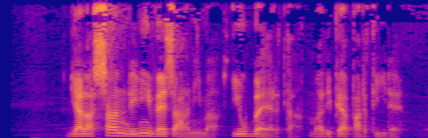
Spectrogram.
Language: Sardinian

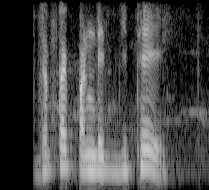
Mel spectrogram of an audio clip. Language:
Hindi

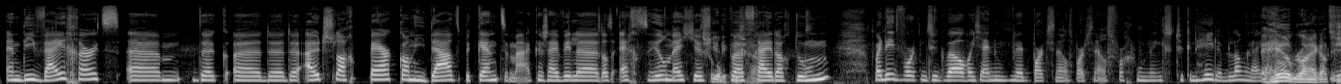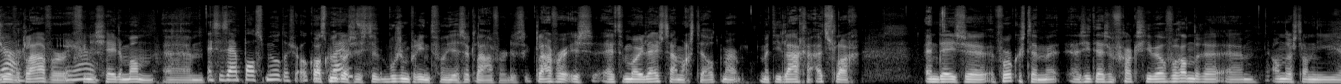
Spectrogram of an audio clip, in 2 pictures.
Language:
Dutch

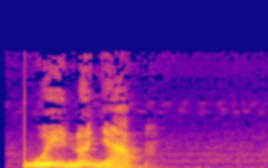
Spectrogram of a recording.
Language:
Luo (Kenya and Tanzania)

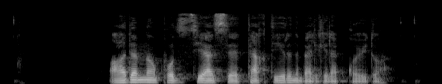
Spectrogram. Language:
Uyghur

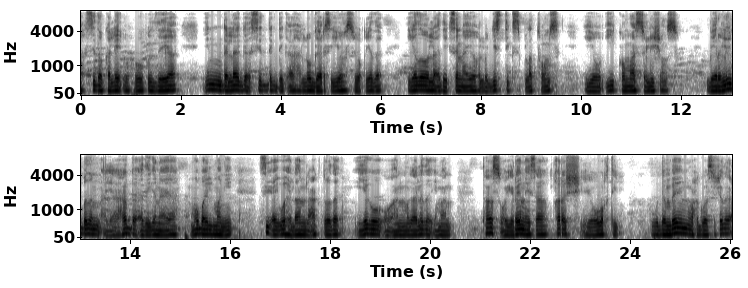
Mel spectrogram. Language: Somali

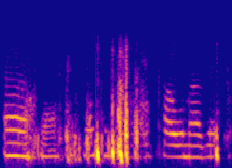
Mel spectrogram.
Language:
Kashmiri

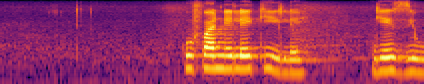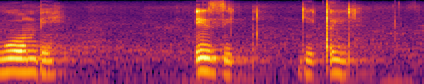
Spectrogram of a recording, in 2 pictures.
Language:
Zulu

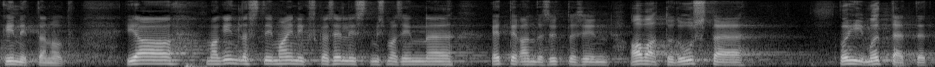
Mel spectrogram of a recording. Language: Estonian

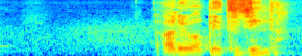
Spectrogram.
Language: Japanese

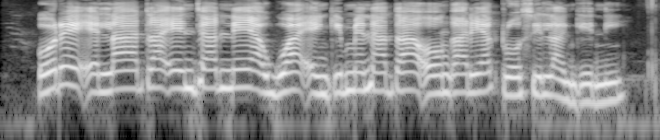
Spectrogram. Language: Masai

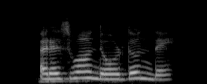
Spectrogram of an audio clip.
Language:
Pashto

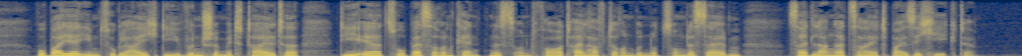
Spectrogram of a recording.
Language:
German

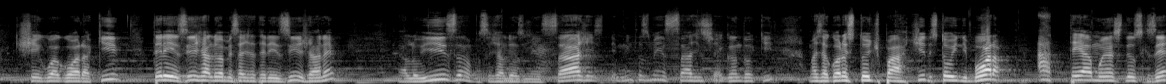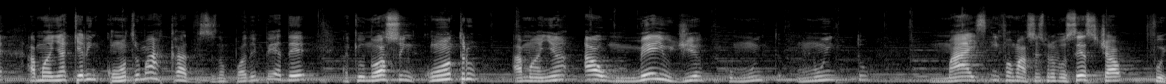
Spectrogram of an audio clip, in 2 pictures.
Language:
Portuguese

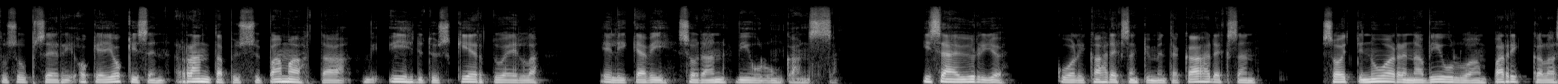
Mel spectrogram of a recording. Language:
Finnish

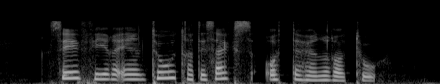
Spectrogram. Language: Norwegian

